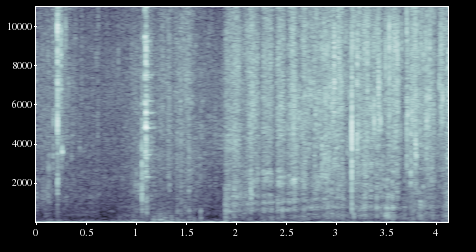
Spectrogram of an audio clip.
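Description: Water pours onto a leaf.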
